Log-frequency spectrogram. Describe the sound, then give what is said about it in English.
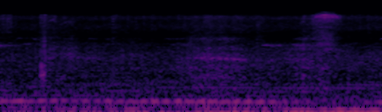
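A truck grinds up tree limbs about a block away, a steady low mechanical drone and rumble that fills the background without pause, loud enough to drown out the birds. “block away from a truck that is just destroying the limbs of trees, grinding them up.”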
